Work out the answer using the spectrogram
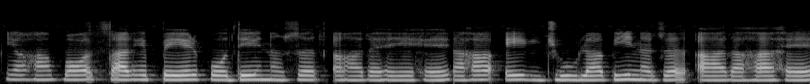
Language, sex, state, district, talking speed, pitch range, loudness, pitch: Hindi, female, Maharashtra, Nagpur, 125 wpm, 200-215 Hz, -23 LUFS, 205 Hz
